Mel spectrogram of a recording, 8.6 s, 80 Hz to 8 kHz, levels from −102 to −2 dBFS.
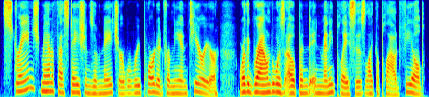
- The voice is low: No, medium, 175 Hz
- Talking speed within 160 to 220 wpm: No, average, 145 wpm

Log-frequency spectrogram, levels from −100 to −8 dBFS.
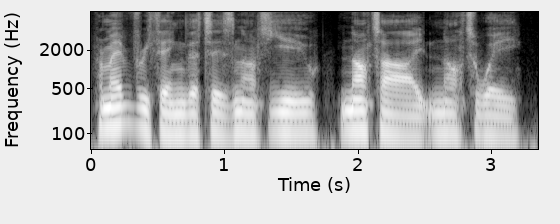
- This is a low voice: Yes, low, 105 Hz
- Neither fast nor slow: Yes, average, 180 wpm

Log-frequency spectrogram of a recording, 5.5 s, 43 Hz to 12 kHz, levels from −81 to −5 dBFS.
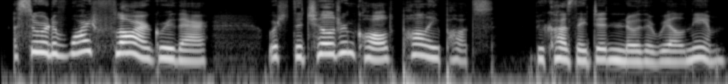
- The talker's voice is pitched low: No, very high, 255 Hz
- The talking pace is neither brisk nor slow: No, fast, 210 wpm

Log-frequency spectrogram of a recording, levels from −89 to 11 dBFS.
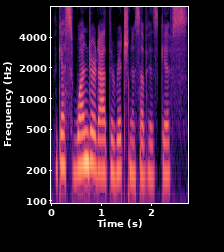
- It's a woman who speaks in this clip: Yes, female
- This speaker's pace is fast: No, average, 195 wpm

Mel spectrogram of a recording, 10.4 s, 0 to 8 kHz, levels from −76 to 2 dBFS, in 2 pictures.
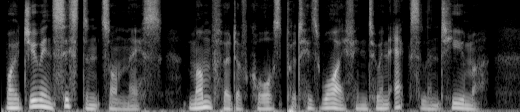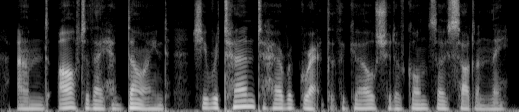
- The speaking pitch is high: No, low, 105 Hz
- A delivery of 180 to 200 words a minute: Yes, average, 190 wpm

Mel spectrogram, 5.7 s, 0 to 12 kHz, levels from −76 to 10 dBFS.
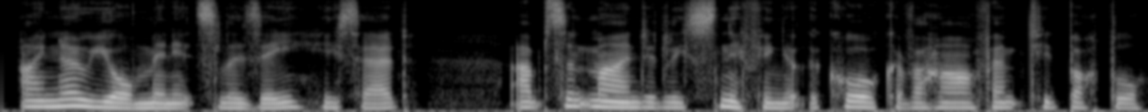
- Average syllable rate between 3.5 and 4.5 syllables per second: No, 5.3 syllables/s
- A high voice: No, medium, 155 Hz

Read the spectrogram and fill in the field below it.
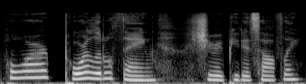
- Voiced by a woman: Yes, female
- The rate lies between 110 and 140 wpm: Yes, slow, 135 wpm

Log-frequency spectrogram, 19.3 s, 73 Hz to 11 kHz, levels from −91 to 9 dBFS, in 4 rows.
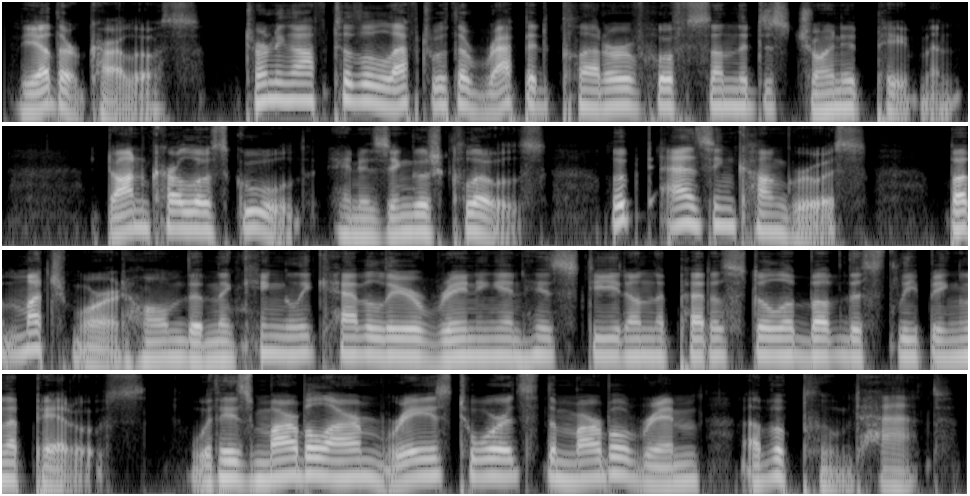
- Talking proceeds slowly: No, average, 185 wpm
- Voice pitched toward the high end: No, medium, 140 Hz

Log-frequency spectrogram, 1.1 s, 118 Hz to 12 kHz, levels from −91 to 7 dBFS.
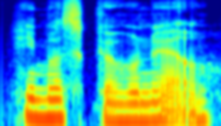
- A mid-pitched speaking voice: Yes, medium, 150 Hz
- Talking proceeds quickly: Yes, fast, 215 wpm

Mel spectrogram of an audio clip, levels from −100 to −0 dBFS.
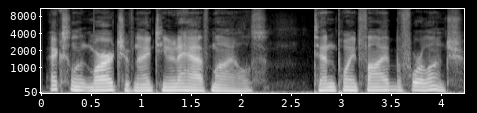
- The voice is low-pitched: Yes, low, 125 Hz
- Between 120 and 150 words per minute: No, average, 185 wpm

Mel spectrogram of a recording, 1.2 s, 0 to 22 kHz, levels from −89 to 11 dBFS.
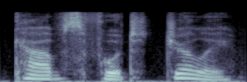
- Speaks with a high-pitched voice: No, medium, 170 Hz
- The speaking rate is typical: Yes, average, 145 wpm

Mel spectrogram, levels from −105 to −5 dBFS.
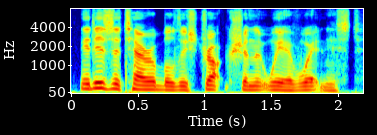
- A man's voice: Yes, male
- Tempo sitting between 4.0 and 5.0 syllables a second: No, 7.4 syllables/s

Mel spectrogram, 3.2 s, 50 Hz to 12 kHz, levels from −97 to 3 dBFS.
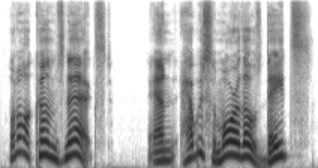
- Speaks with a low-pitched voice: No, high, 190 Hz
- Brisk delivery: Yes, fast, 225 wpm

